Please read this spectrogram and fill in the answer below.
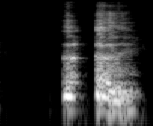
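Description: A short cough followed by a longer, harsh throat-clearing rasp from an adult woman, heard mid-speech.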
